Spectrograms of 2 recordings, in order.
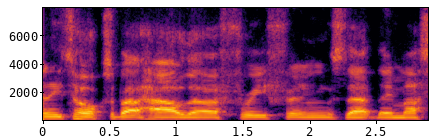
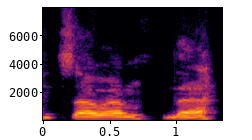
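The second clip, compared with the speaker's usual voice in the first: usual speaking voice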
